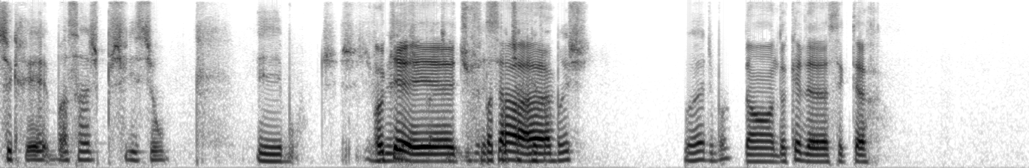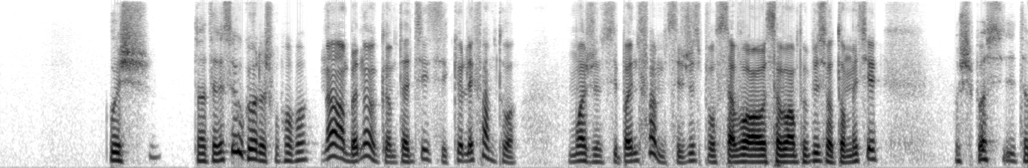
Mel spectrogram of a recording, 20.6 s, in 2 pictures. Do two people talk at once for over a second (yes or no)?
yes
